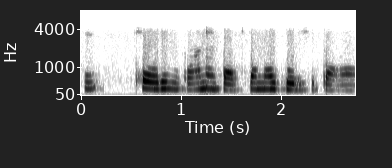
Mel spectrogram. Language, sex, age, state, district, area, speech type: Tamil, female, 18-30, Tamil Nadu, Tiruppur, rural, conversation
